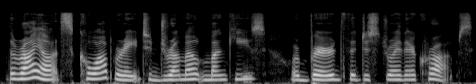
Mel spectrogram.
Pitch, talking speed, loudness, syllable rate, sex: 225 Hz, 165 wpm, -19 LUFS, 4.4 syllables/s, female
